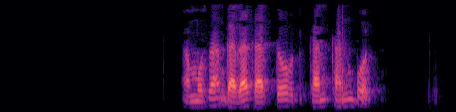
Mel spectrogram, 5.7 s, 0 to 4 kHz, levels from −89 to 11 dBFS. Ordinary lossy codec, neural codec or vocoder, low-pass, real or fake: MP3, 16 kbps; codec, 24 kHz, 3.1 kbps, DualCodec; 3.6 kHz; fake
